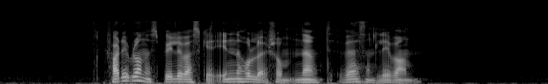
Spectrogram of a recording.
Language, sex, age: Norwegian, male, 30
